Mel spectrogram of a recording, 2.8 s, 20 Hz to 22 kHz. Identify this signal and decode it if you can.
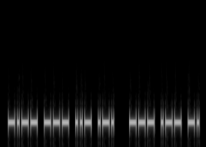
Morse code, heard as a keyed tone, about 40 wpm, 700 Hz. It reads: YOUR OWN
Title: Sentences from Top 1000 Words - Review Part 5 - 40wpm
